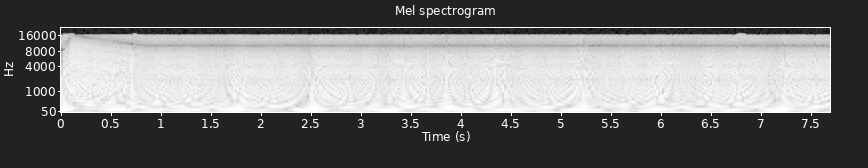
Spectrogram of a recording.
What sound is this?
Fake hoover with detuned waves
